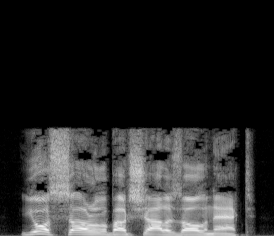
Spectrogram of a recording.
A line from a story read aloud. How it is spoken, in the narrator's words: he spat at me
